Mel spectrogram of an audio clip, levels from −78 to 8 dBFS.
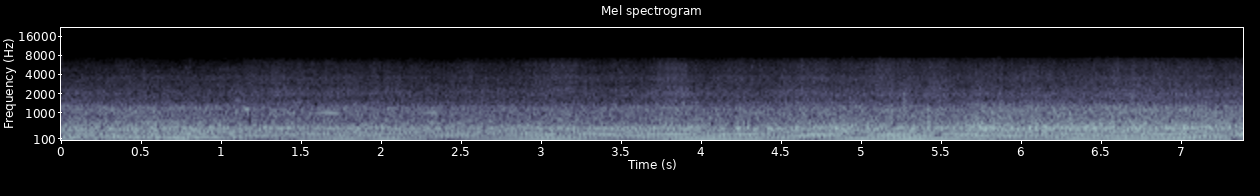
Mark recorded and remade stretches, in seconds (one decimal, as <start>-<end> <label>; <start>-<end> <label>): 0.0-7.4 recorded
